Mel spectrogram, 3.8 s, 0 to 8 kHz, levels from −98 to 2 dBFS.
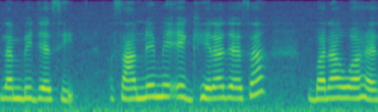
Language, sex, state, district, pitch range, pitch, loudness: Hindi, female, Uttar Pradesh, Hamirpur, 250-270 Hz, 260 Hz, -14 LUFS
